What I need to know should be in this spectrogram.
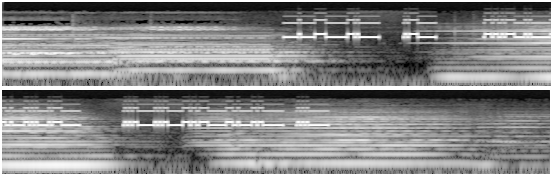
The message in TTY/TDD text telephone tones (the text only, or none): THE EXPRESS ONLY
